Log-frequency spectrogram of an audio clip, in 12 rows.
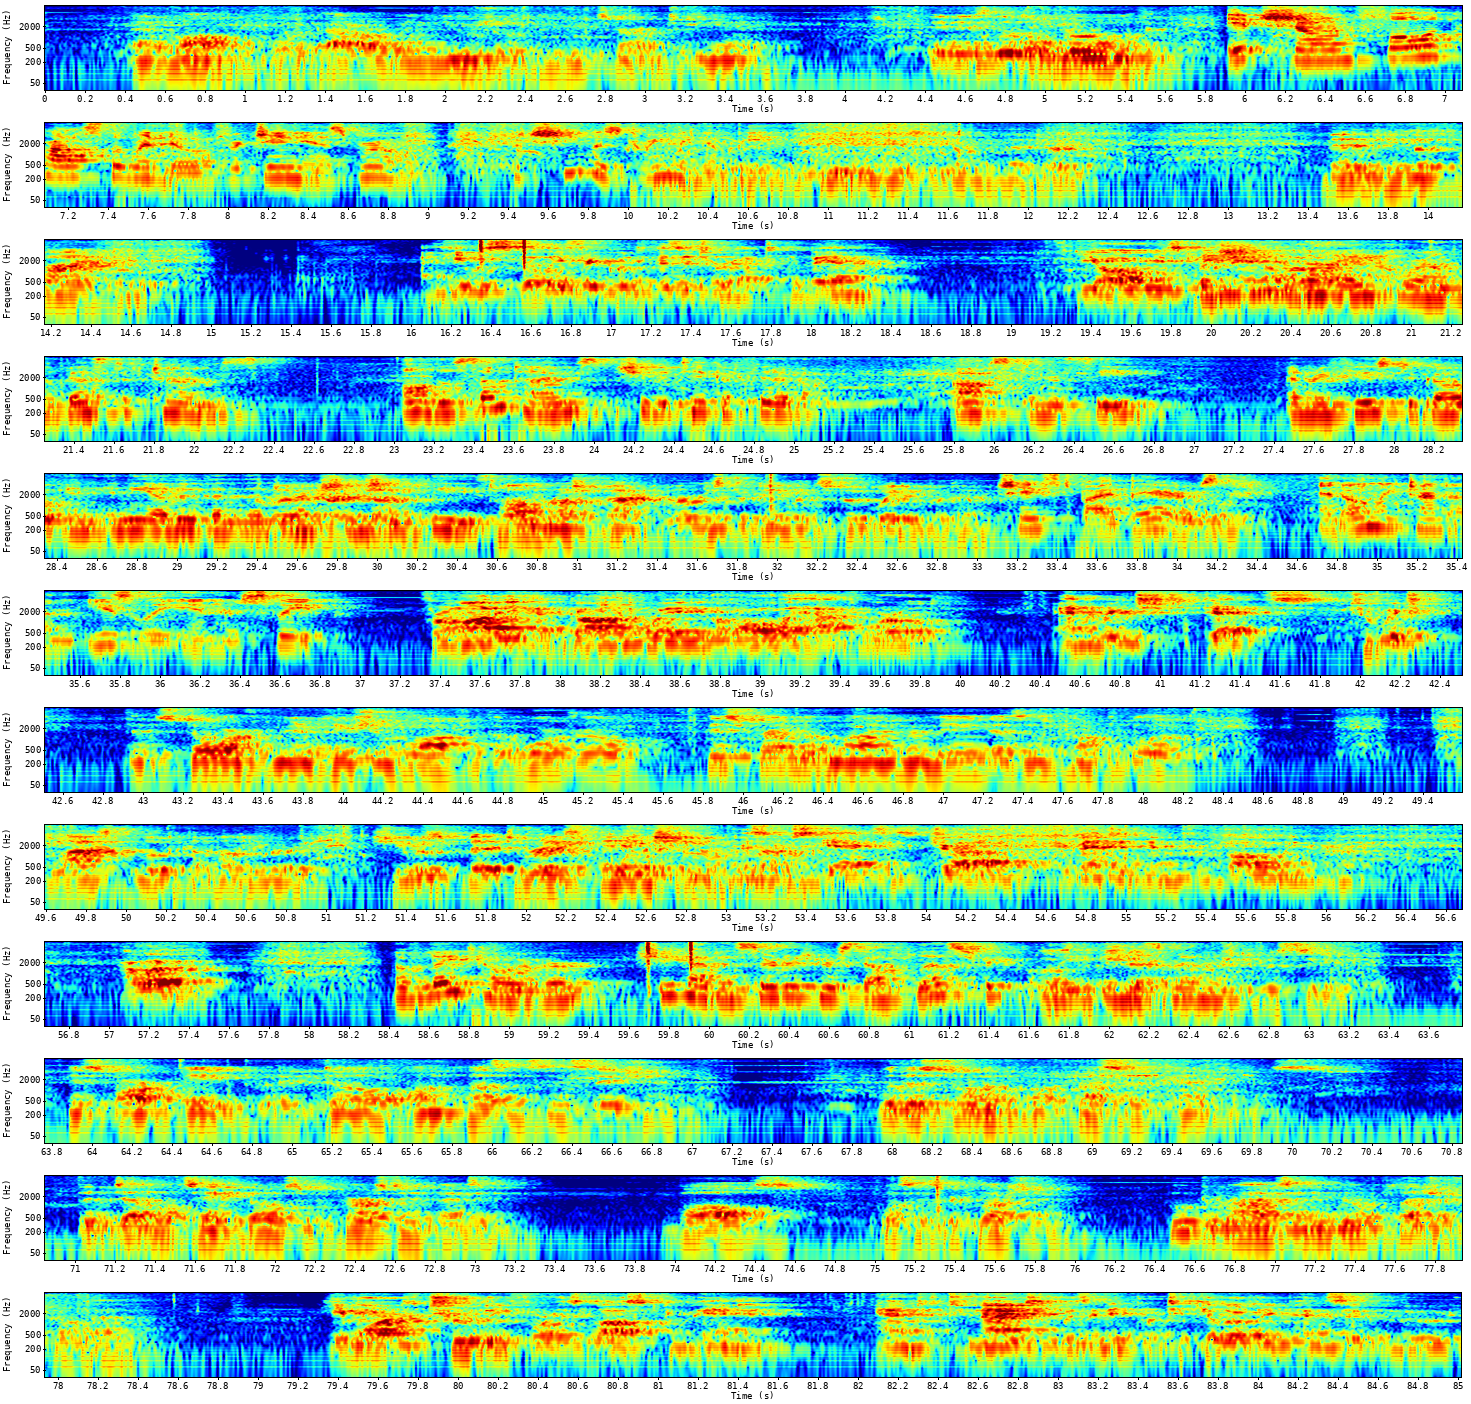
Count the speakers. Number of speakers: five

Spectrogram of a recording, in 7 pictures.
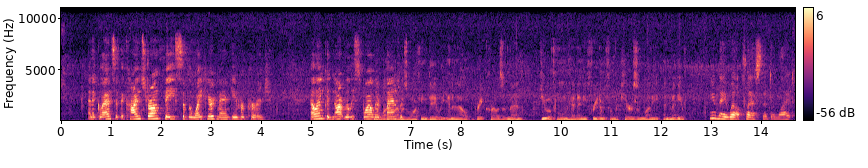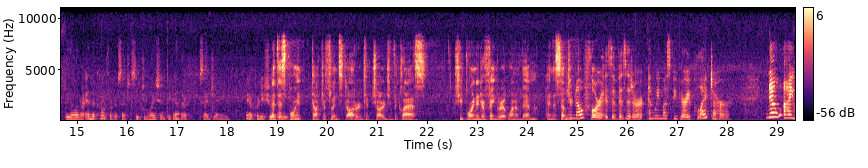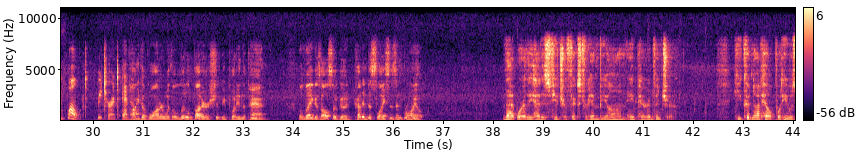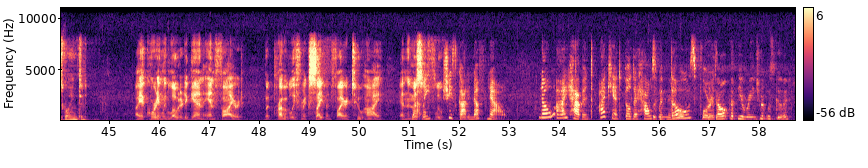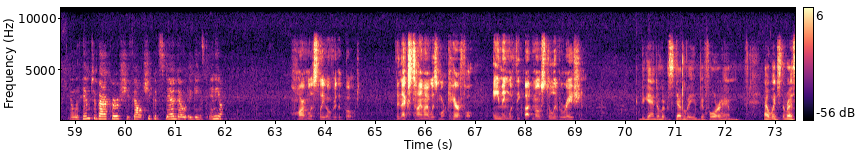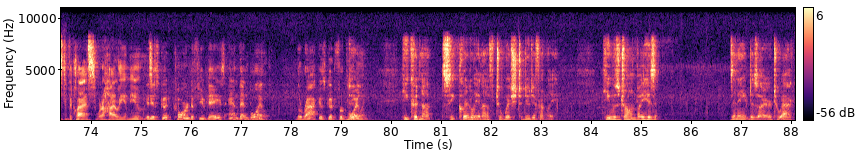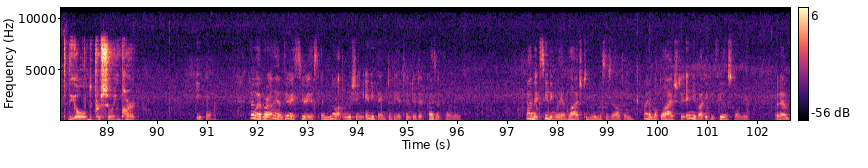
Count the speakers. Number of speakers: eight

